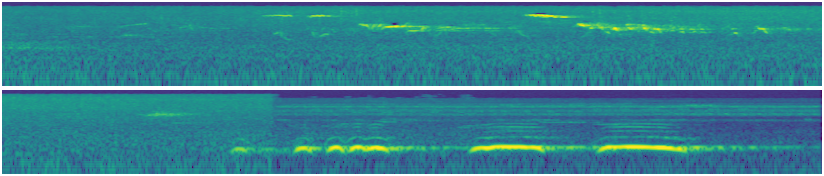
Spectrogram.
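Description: An owl hooting: a run of about five low, arched hoots in the last two and a half seconds. Before them come a few faint high bird chirps, about two to three seconds in.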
